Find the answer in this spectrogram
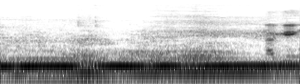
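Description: A vehicle engine idling close by: a steady, low hum that holds one pitch and grows a little louder.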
